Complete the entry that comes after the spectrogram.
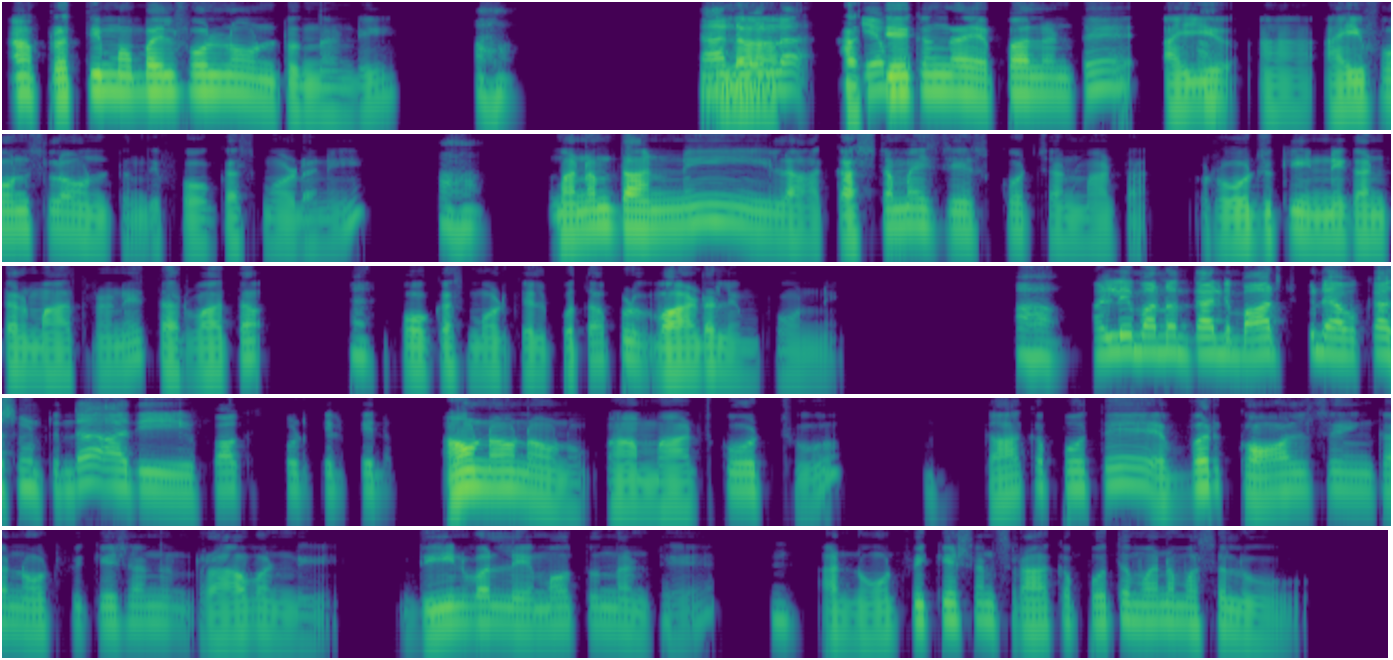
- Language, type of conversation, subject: Telugu, podcast, దృష్టి నిలబెట్టుకోవడానికి మీరు మీ ఫోన్ వినియోగాన్ని ఎలా నియంత్రిస్తారు?
- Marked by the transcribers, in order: in English: "మొబైల్ ఫోన్‌లో"; in English: "ఐఫోన్స్‌లో"; in English: "ఫోకస్ మోడ్"; in English: "కస్టమైజ్"; in English: "ఫోకస్ మోడ్‌కెళ్ళిపోతే"; in English: "ఫోకస్ మోడ్‌కెళ్ళిపోయినప్పుడు?"; in English: "కాల్స్"; in English: "నోటిఫికేషన్"; other background noise; in English: "నోటిఫికేషన్స్"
